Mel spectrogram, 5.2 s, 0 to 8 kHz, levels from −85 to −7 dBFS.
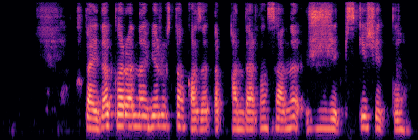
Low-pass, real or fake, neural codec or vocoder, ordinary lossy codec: none; fake; codec, 16 kHz, 4.8 kbps, FACodec; none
